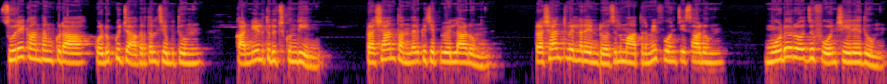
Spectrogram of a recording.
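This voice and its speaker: A woman narrating a scripted story in a plain, steady storytelling manner. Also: medium pitch, brisk. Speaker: audiobook narrator. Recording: slightly dull lo-fi audio.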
